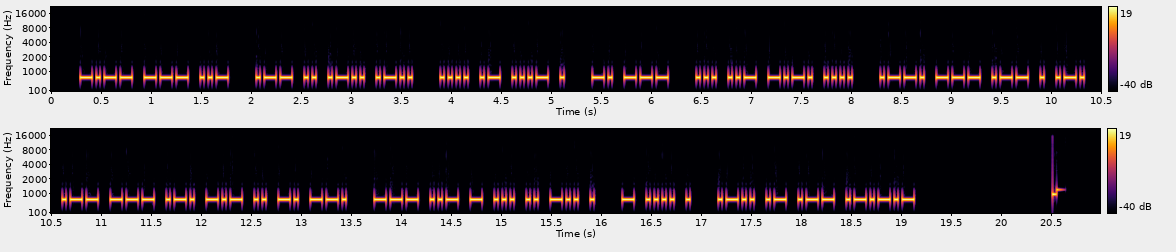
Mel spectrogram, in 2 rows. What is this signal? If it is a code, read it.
Morse code, heard as a keyed tone, about 30 wpm, 700 Hz. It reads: YOU WILL HAVE NO SUCH POWER WORKING OUTSIDE THE LAW.
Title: Sentences from Top 1000 Words - Review Part 6 - 30wpm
